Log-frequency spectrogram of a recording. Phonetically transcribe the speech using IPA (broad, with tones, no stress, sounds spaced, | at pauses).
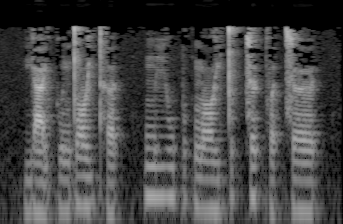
j aː˨˩ j kʷ ɐ˨ n t̪ ɔː˧ j t̪ʰ ɐ˨ t̚ | m iː˥ w p ʊ˧ k̚ n̪ ɔː˨ j t̪ ʊ˥ k̚ s ɵ˥ t̚ f ɐ˨ t̚ s œː˧ t̚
